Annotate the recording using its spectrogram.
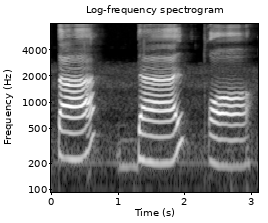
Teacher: تو سب سے پہلے ہم پڑھتے ہیں حروف نطعیہ، یعنی سب سے پہلے جب زبان کی نوک اوپر والے سامنے کے 2 دانتوں یعنی ثنایا علیہ کی جڑ پر لگتی ہے تو 3 حروف ادا ہوتے ہیں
